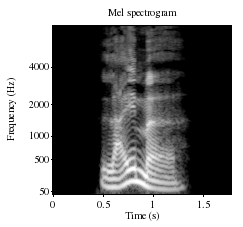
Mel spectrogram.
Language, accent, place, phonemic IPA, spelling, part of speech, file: German, Germany, Berlin, /ˈlaɪ̯mə/, leime, verb, De-leime.ogg
- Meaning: inflection of leimen: 1. first-person singular present 2. first/third-person singular subjunctive I 3. singular imperative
